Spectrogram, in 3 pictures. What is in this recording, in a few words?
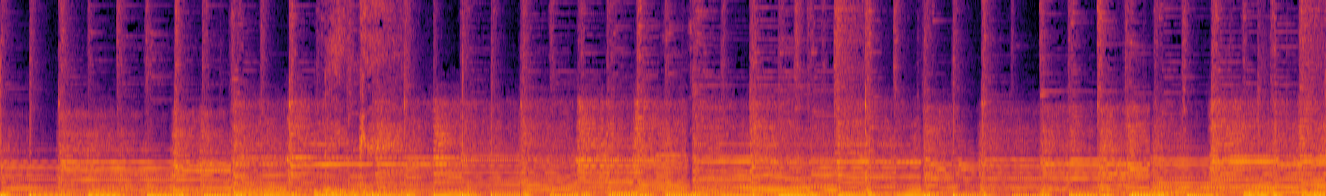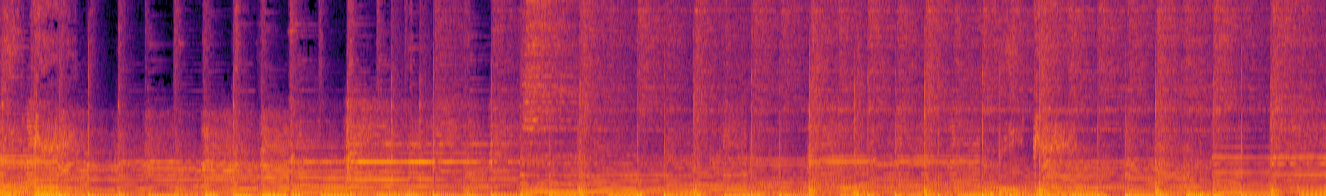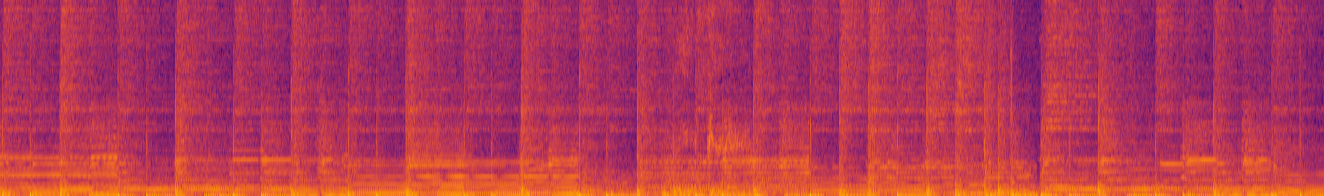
med rock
